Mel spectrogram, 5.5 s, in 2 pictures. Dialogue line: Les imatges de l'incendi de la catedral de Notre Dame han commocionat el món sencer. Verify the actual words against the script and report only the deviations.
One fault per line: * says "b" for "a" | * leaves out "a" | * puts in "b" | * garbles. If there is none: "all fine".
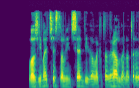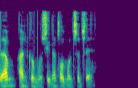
all fine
